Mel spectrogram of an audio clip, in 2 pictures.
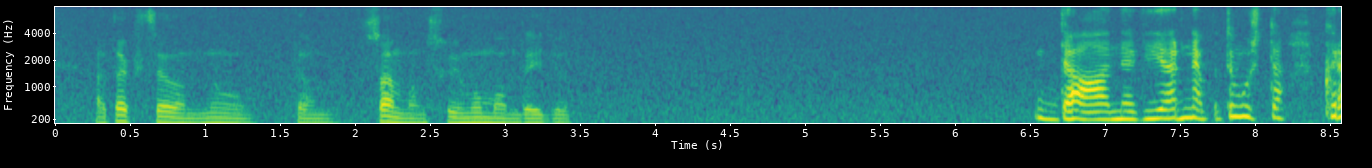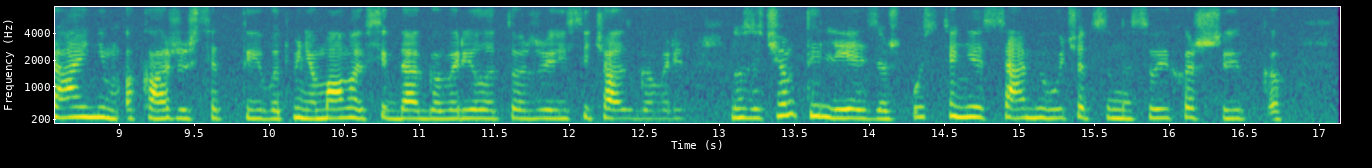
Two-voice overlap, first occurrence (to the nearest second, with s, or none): none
